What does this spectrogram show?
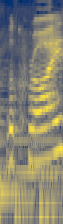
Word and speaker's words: LaCroix: to pronounce it and they basically say Lacroix sounds like enjoy and we hope you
